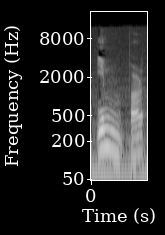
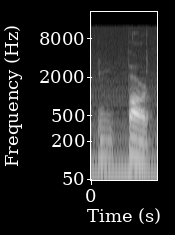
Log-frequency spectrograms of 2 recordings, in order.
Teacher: the noun import and the verb import have exactly the same segments, but the words are distinguished according to which of the syllables are stressed. The noun is import, but the verb is import.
